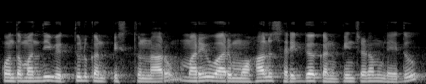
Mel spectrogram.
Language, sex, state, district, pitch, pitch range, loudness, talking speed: Telugu, male, Telangana, Hyderabad, 150 Hz, 145-165 Hz, -16 LUFS, 125 wpm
